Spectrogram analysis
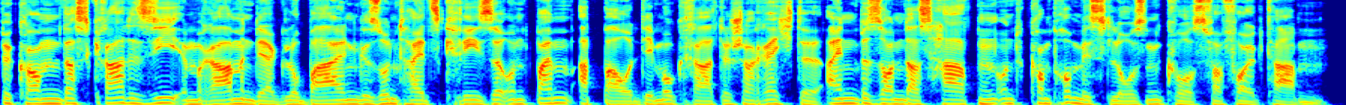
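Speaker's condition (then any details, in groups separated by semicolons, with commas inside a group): No condition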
